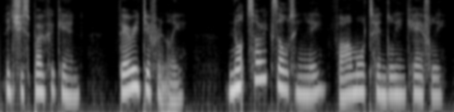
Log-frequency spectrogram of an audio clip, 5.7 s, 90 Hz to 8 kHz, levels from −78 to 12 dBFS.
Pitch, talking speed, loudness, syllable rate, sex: 205 Hz, 125 wpm, -18 LUFS, 6.2 syllables/s, female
